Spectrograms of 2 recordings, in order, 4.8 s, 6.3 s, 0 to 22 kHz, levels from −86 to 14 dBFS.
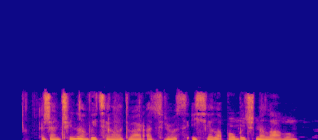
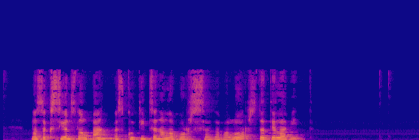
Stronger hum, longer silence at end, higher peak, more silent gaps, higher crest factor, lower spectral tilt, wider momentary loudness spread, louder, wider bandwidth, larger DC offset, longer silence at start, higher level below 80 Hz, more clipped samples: neither; second, 0.3 s vs 1.75 s; first, -4 dBFS vs -8 dBFS; neither; about the same, 16 dB vs 18 dB; about the same, -4 dB/octave vs -4.5 dB/octave; about the same, 8 LU vs 8 LU; first, -19 LUFS vs -24 LUFS; second, 8 kHz vs 11.5 kHz; neither; first, 0.6 s vs 0.45 s; first, -58 dBFS vs -66 dBFS; neither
